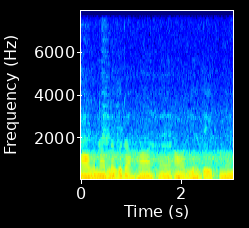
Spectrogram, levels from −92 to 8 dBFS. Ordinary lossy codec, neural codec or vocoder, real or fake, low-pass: none; none; real; none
